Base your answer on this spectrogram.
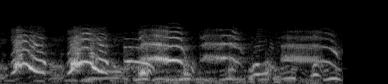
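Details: A monkey giving a strange, unusual call: five loud, harmonic, wavering cries in a row, each arching and falling in pitch, with lower muffled voices underneath, ending abruptly in silence.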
